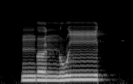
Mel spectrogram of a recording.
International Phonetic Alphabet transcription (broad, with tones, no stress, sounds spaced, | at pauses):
ŋ ɵ˨ n w iː˧ t̚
